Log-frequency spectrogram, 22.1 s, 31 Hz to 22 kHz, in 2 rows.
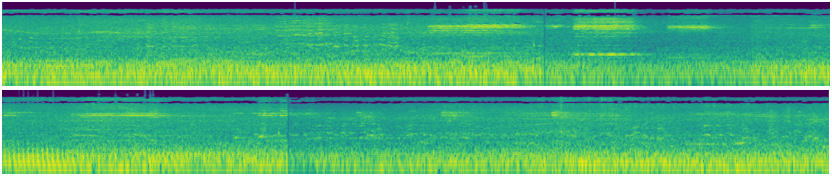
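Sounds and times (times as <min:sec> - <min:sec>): people talking: 0:00.0 - 0:03.0, 0:03.7 - 0:07.4, 0:14.0 - 0:22.0
road traffic noise: 0:00.0 - 0:22.0.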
